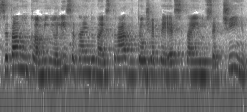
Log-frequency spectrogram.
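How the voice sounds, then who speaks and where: A woman at a very fast pace with fairly even intonation, amid noticeable background noise and audible room echo. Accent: northeastern Brazilian. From Northeast Brazil. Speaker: back pain health professional. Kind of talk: live stream talk answering viewers. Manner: casual conversational.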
